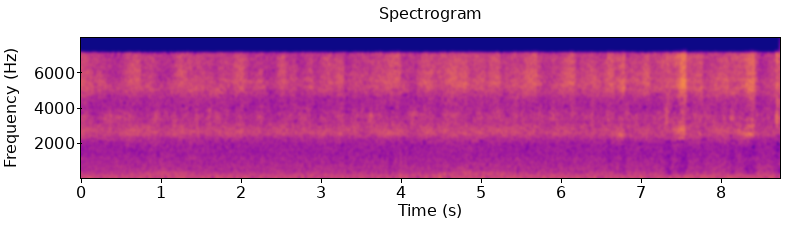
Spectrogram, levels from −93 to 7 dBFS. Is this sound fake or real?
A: real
